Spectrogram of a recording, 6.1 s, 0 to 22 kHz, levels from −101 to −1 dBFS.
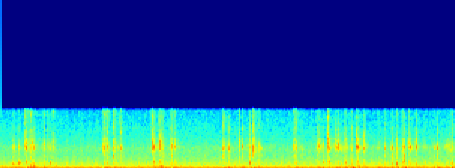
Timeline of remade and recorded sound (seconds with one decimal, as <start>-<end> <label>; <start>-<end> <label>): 0.0-0.8 remade; 0.8-1.4 recorded; 1.4-6.1 remade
